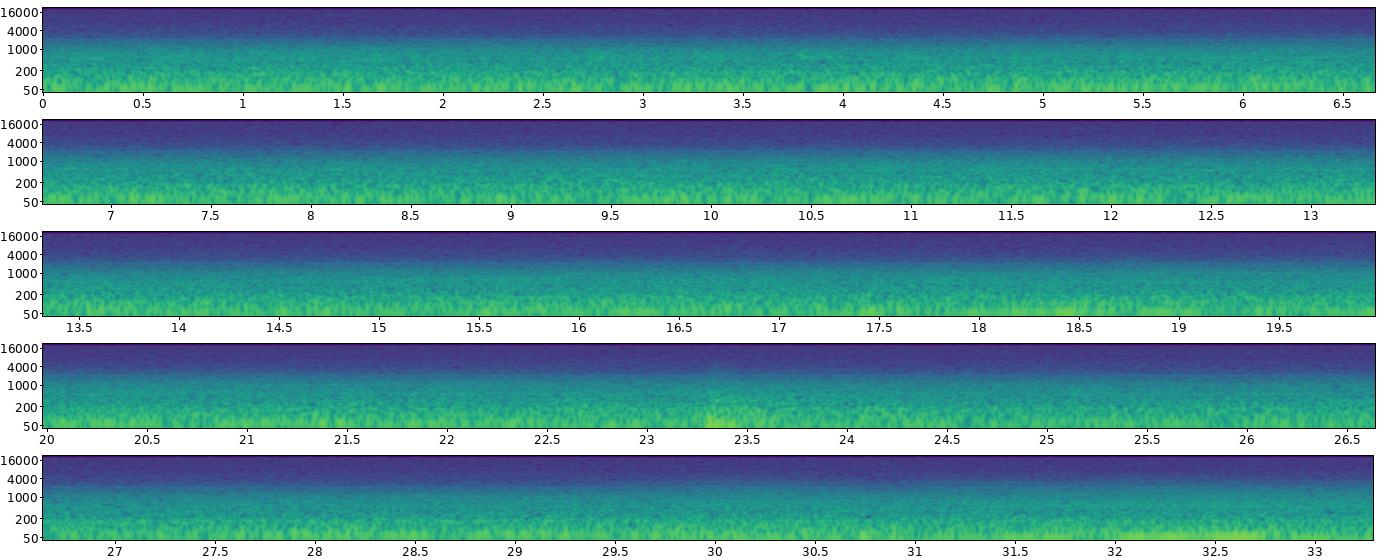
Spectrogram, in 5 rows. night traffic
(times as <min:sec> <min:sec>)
0:28.4 0:33.2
